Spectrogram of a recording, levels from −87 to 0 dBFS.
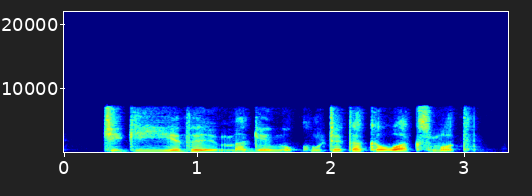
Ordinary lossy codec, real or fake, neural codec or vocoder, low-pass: AAC, 48 kbps; fake; codec, 16 kHz, 1.1 kbps, Voila-Tokenizer; 7.2 kHz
